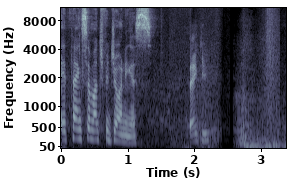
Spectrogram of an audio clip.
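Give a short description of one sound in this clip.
A woman speaks brightly into a microphone.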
